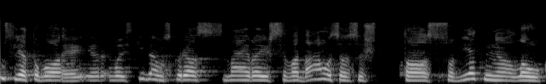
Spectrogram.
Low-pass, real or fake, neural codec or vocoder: 7.2 kHz; real; none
